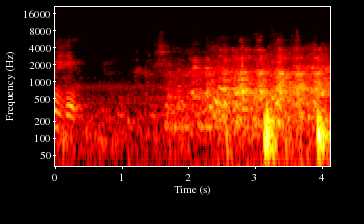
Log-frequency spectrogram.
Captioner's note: laughter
